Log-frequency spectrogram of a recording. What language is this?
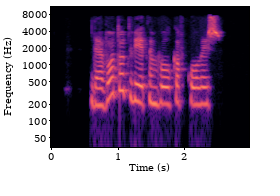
Western Mari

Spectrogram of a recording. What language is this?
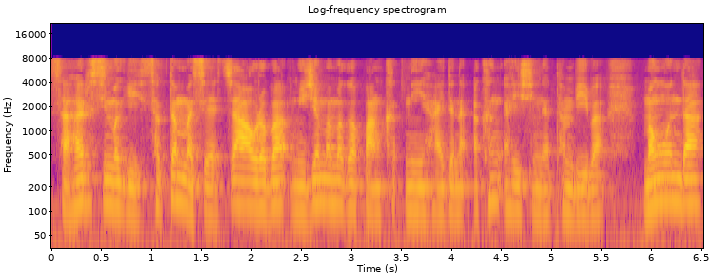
Manipuri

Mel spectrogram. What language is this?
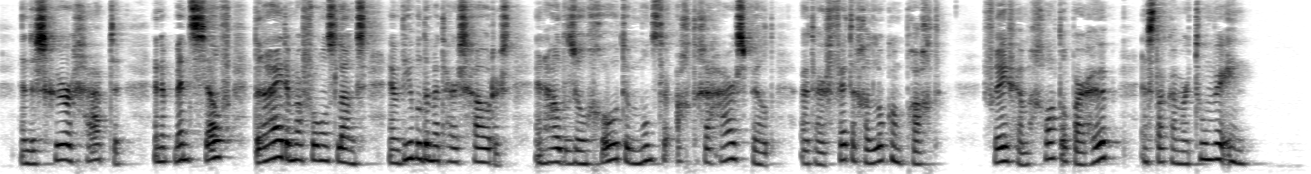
Dutch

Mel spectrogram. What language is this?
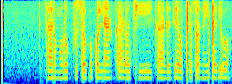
Odia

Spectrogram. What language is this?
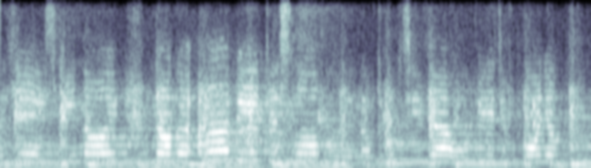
Russian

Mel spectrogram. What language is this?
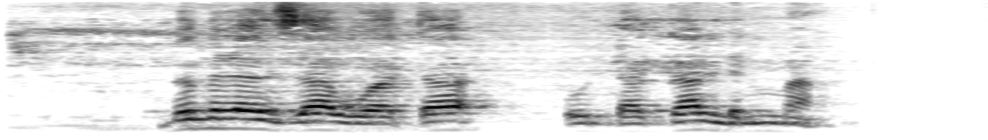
Bebele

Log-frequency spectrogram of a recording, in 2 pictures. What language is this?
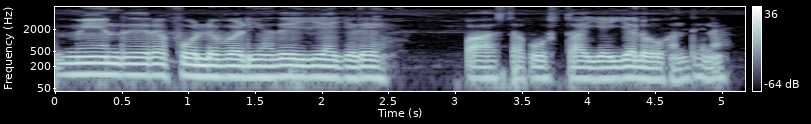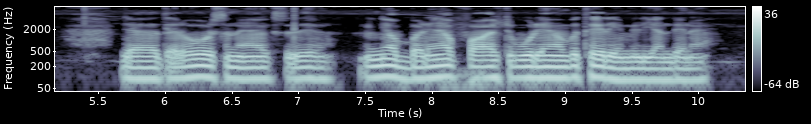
Dogri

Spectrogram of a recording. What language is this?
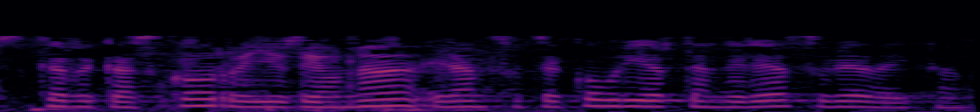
Basque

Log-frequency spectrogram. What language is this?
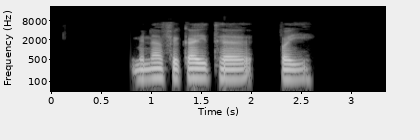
Dhatki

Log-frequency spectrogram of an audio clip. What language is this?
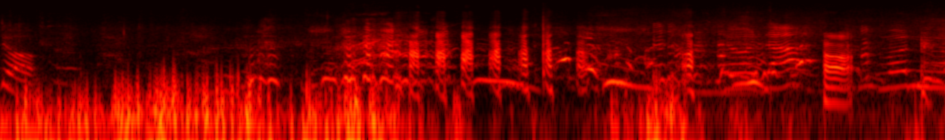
Arabic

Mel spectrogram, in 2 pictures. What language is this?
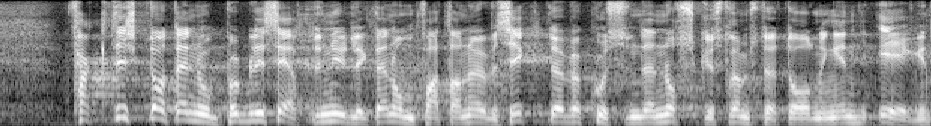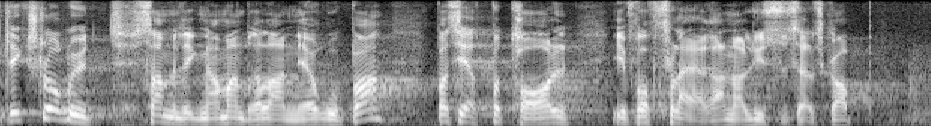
Norwegian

